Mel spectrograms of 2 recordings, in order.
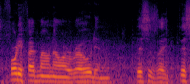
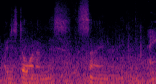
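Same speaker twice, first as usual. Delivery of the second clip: whispering; 3 semitones lower, 8 dB quieter than usual. Real, not acted. Driver anxious, whispering while driving.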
